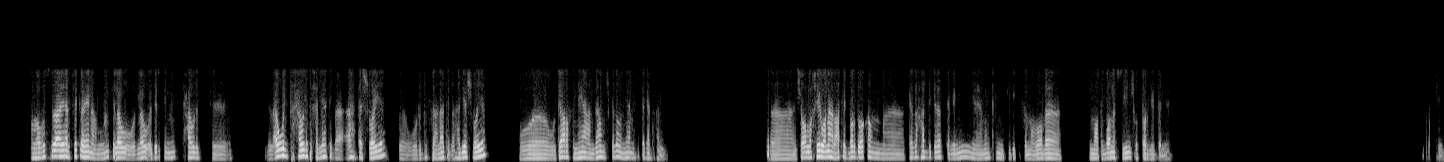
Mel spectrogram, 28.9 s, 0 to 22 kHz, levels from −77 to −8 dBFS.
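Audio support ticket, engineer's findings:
Speex codec at a low quality setting throughout, consistent with roughly 8 kbps narrowband. Too few bits for the excitation, so the speech comes out hoarse, noisy and near-robotic. Nothing above 3.8 kHz, giving a thin, telephone-like band.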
